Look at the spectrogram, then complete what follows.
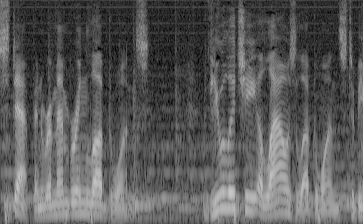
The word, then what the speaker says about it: Viewlogy: eternal life machine called VY rhymes with eulogy in a sense this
